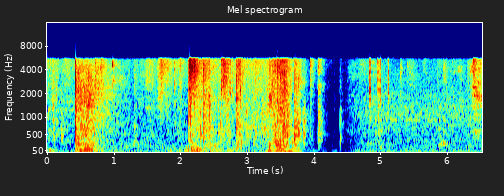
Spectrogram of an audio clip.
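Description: Three loud rustling thumps from a scuffle, a second or two apart, followed near the end by a few faint clicks.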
